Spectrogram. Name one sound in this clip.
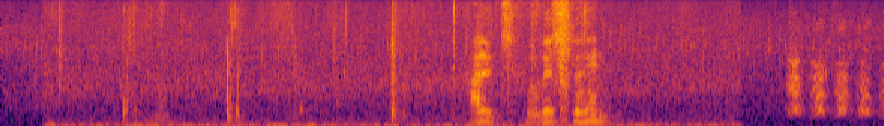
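Footsteps thud down wooden steps.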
